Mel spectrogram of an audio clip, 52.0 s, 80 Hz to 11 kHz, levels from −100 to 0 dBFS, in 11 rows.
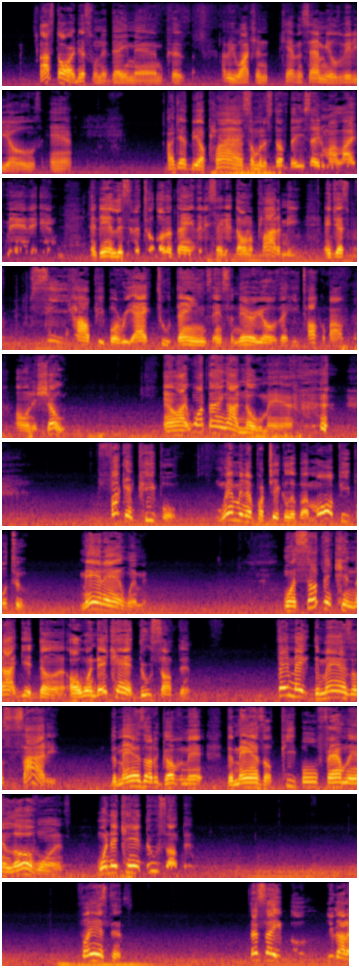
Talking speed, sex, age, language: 135 wpm, male, 30-49, English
